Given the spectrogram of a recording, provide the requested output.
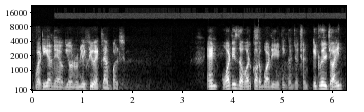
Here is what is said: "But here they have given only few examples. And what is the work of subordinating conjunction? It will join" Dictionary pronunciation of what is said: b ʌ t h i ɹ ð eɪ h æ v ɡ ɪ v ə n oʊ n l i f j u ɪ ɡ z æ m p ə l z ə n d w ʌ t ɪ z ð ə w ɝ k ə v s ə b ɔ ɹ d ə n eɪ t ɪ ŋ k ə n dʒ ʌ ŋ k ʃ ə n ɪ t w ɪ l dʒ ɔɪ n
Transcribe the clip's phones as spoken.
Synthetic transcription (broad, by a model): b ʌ t h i ɹ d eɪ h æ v ɡ ɪ v ə n oʊ n l i f j u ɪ ɡ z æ m p ə l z ə n d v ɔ t ɪ z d ə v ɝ k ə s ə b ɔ d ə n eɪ t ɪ ŋ k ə n dʒ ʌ k ʃ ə n ɪ t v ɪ l dʒ ɔɪ n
